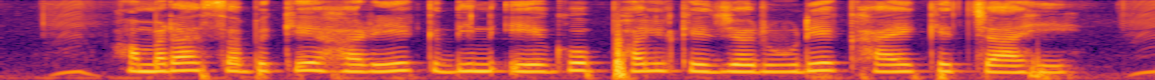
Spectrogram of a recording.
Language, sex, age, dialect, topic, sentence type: Magahi, female, 18-24, Western, agriculture, statement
